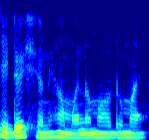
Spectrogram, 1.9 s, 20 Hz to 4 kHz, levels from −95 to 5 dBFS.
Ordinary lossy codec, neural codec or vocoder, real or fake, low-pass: none; none; real; 3.6 kHz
